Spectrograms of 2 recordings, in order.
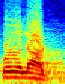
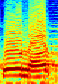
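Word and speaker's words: Cuénot: তো লুসিয়েন বা এল কুনো, যদি তুমি ফরাসি শব্দ তো প্রপার উচ্চারণ করো, আর এটাই যদি ইংরেজি মতো উচ্চারণ করো তাহলে কি হবে দেখো, যে কুইনট, তাই না? এটা আসলে কুইনট বা কুনট নয়, এটা কুনো বলতে পারি আমরা।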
